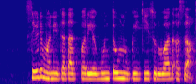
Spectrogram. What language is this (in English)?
Marathi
